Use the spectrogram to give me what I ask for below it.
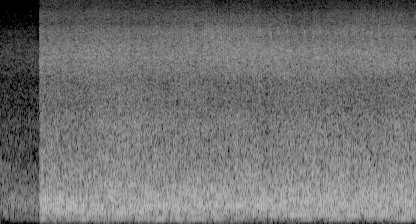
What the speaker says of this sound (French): tous embarquent à bord de cet avion pour un exercice de saut en parachute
